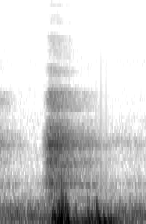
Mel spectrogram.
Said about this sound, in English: I take a heavy breath.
